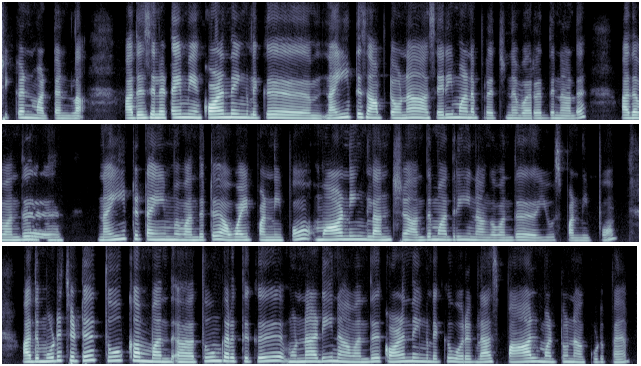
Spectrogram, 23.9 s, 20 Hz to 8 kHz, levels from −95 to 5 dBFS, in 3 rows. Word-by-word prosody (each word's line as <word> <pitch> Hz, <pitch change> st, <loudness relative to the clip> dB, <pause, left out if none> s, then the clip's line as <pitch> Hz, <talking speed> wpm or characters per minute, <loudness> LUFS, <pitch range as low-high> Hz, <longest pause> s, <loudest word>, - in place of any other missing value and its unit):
Chicken, 210 Hz, 0 st, -1 dB
மட்டன்லாம். 170 Hz, 0 st, -3 dB, 0.5 s
அது 195 Hz, +1 st, +3 dB
சில 210 Hz, 0 st, +5 dB
time 230 Hz, +1 st, +4 dB
என் 205 Hz, 0 st, 0 dB
குழந்தைங்களுக்கு 220 Hz, -2 st, +5 dB, 0.7 s
நைட்டு 235 Hz, +6 st, +1 dB
சாப்பிட்டோன்னா, 200 Hz, 0 st, +2 dB, 0.3 s
செரிமானப் 210 Hz, 0 st, 0 dB
பிரச்சனை 180 Hz, 0 st, -6 dB
வர்றதுனால, 175 Hz, 0 st, -4 dB, 0.6 s
அத 190 Hz, +1 st, +2 dB, 0.2 s
வந்து 190 Hz, +3 st, -1 dB, 1.0 s
நைட்டு 250 Hz, +6 st, -1 dB
டைம் 205 Hz, -1 st, +1 dB, 0.2 s
வந்துட்டு 195 Hz, +5 st, -3 dB
அவாய்ட் 200 Hz, +1 st, 0 dB
பண்ணிப்போம். 185 Hz, +7 st, -2 dB, 0.2 s
மார்னிங் 225 Hz, +2 st, +4 dB
லன்ச் 200 Hz, +1 st, -2 dB, 0.2 s
அந்த 190 Hz, +3 st, -4 dB
மாதிரி 205 Hz, 0 st, -2 dB, 0.2 s
நாங்க 180 Hz, -1 st, -5 dB
வந்து 175 Hz, +3 st, -5 dB, 0.3 s
யூஸ் 185 Hz, +1 st, -15 dB
பண்ணிப்போம். 165 Hz, +9 st, -8 dB, 0.6 s
அது 215 Hz, +1 st, +2 dB
முடிச்சுட்டு 275 Hz, +2 st, +2 dB, 0.2 s
தூக்கம் 275 Hz, -2 st, +3 dB
வந் 210 Hz, -1 st, +2 dB, 0.2 s
அ -, -, +3 dB, 0.3 s
தூங்குறதுக்கு 245 Hz, -3 st, +1 dB, 0.4 s
முன்னாடி 225 Hz, +3 st, +1 dB, 0.2 s
நான் 205 Hz, -2 st, -1 dB
வந்து 195 Hz, +3 st, -2 dB, 0.2 s
குழந்தைங்களுக்கு 220 Hz, -1 st, -1 dB
1 195 Hz, 0 st, -2 dB
கிளாஸ் 205 Hz, +2 st, -1 dB, 0.2 s
பால் 215 Hz, +4 st, +3 dB
மட்டும் 200 Hz, 0 st, -5 dB
நான் 180 Hz, -1 st, -6 dB
கொடுப்பேன். 190 Hz, 0 st, -8 dB
205 Hz, 110 wpm, -19 LUFS, 190-225 Hz, 1.0 s, சில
